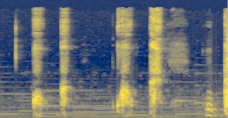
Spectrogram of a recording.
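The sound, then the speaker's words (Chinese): A human voice imitates a duck snoring: six short, raspy, nasal bursts in an uneven rhythm, each a quick breathy honk separated by brief pauses, moderately loud with no other sounds. “对了，是鸭子，鸭子也在打鼾呢。”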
